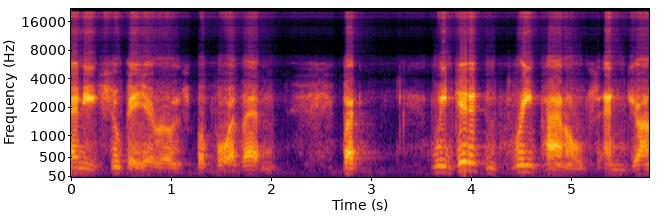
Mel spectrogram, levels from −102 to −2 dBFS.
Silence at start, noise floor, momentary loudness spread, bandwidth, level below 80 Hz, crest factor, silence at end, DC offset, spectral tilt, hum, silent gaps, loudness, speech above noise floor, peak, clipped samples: 0 s; -44 dBFS; 16 LU; over 20 kHz; -74 dBFS; 18 dB; 0 s; under 0.1%; -0.5 dB/octave; none; none; -16 LUFS; 26 dB; 0 dBFS; under 0.1%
